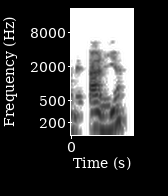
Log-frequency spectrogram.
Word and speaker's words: metanoia: dice metanoia, así literalmente así se escribe, metanoia, pero se pronuncia, ya lo hemos aprendido, se pronuncia metania, y en donde la palabra mía significa mente y meta es la palabra cambio.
